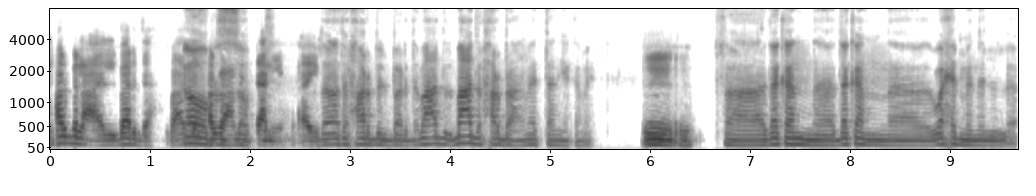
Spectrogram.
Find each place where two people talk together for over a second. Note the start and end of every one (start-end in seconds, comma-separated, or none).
1.4-2.9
